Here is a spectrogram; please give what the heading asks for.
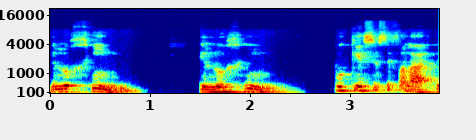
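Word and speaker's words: אֱלֹהִים: Consoante L, Elo. Aí nós temos o Re. O Re, algumas pessoas pronunciam, outras não. Não vou entrar aqui em discussão. Mas para marcar, para você saber que tem, é preferível que você pronuncie Elohim.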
